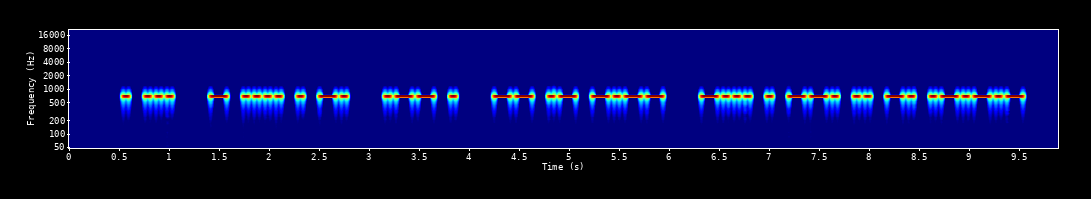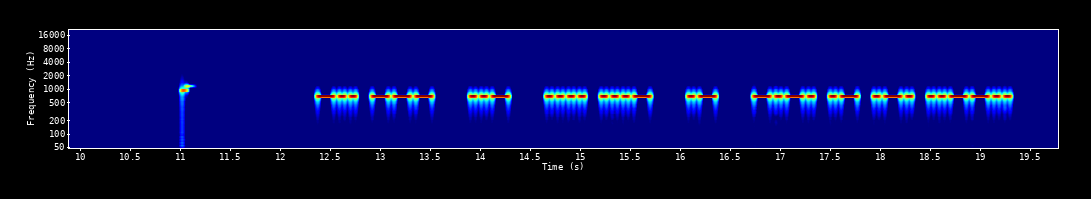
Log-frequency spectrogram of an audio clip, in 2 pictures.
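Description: Morse code practice sentences made of common words and abbreviations, sent at 22 words per minute: a single steady mid-pitched tone keyed into quick dots and dashes, broken by a short pause with a faint click midway. No voices.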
